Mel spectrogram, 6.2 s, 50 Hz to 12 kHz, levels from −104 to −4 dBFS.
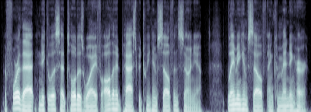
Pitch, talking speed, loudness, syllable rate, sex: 95 Hz, 195 wpm, -18 LUFS, 5.7 syllables/s, male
